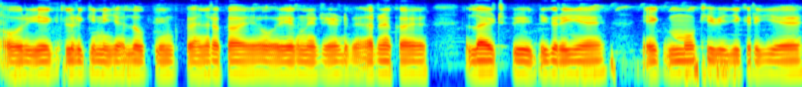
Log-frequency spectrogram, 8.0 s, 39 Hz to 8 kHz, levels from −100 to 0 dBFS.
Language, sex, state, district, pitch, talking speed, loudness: Hindi, male, Rajasthan, Bikaner, 95 Hz, 200 wpm, -19 LUFS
